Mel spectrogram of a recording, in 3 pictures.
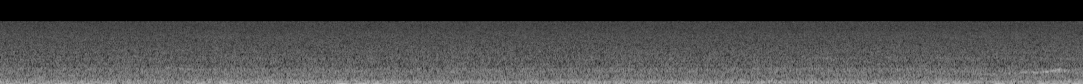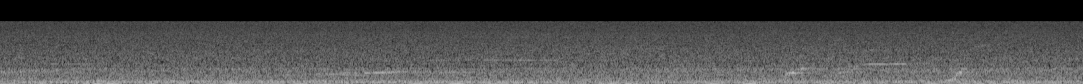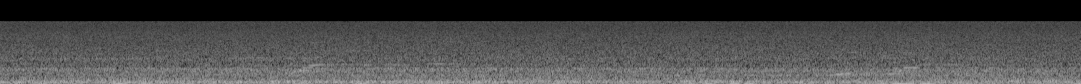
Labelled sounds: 19.5	19.9	humpback whale, 0.86 to 1.0 kHz
24.7	24.9	humpback whale, 0.80 to 0.96 kHz

